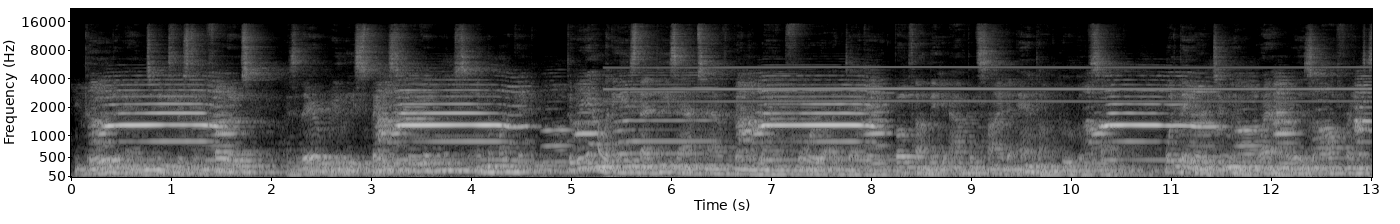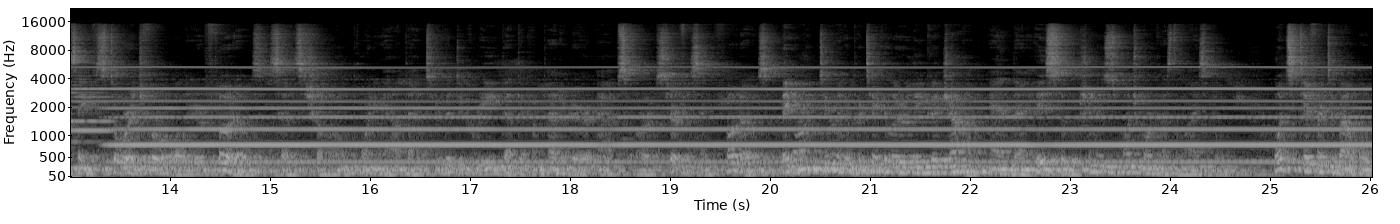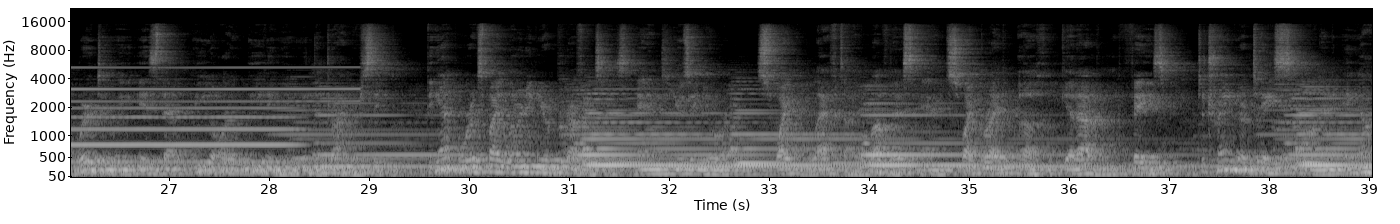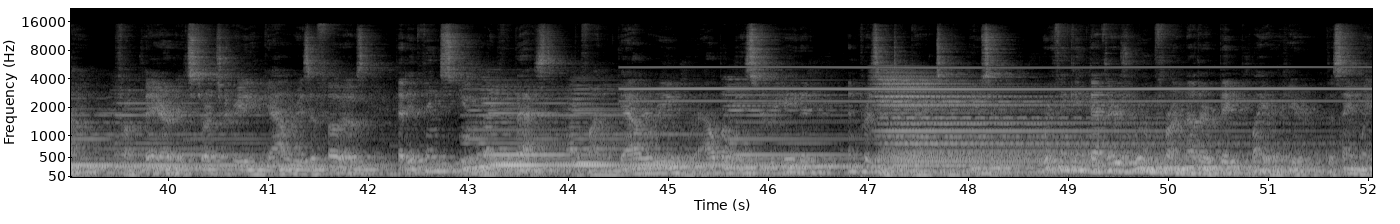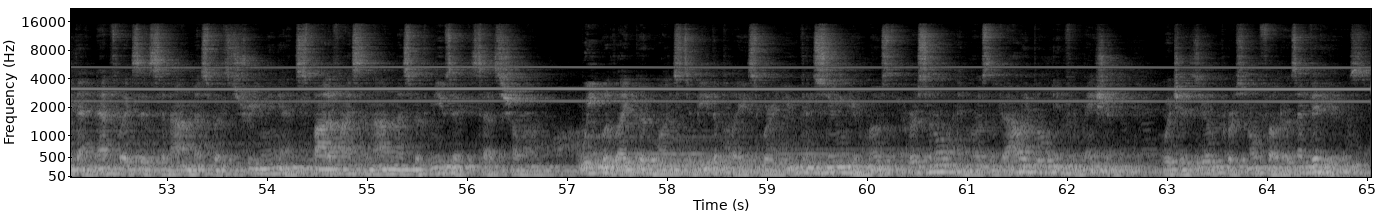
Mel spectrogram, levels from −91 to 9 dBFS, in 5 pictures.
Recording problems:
room echo; noticeable; dies away in 1.3 s
off-mic speech; somewhat distant
background music; very loud; throughout; 2 dB above the speech
high-pitched whine; loud; from 5.5 to 29 s and from 45 s on; 3 kHz, 8 dB below the speech
chatter from many people; faint; throughout; 25 dB below the speech

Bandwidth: 15 kHz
